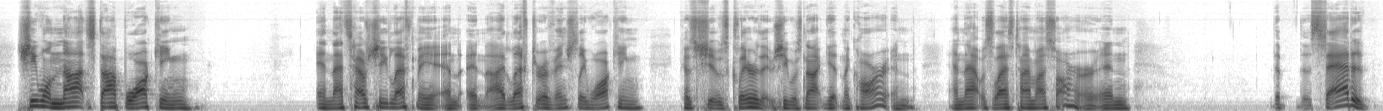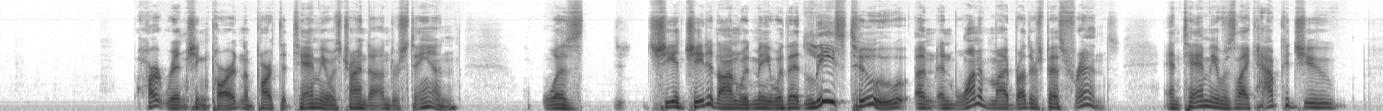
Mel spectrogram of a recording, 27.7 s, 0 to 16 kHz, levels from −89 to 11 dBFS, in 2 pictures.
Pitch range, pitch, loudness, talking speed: 100-130 Hz, 115 Hz, -17 LUFS, 175 wpm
